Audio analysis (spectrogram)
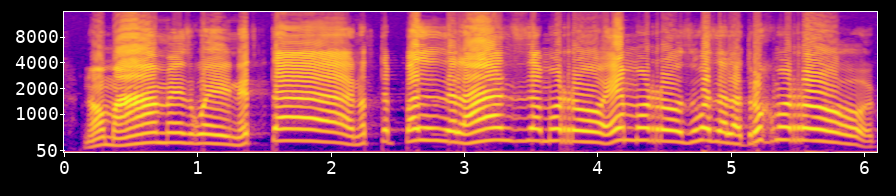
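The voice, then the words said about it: Put-on northern Mexican accent. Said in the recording (Spanish): “los acentos de, los norteños o cuando hablan medios fresas así”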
